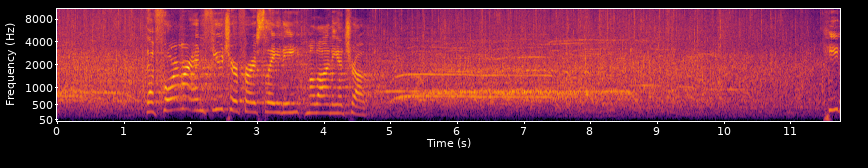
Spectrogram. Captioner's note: cheering and applause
